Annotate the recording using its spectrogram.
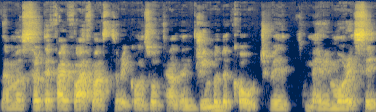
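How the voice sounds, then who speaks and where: With a Czech accent, a man talks at a moderate pace with hardly any pauses. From Czech Republic, Prague. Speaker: life coach. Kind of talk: motivational talk. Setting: live stream. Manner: halting.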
